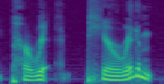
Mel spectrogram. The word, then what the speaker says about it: pyrimidine: Pyrimidine.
